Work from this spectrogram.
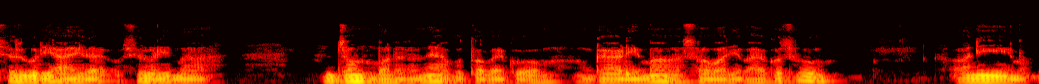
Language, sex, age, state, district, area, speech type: Nepali, male, 60+, West Bengal, Kalimpong, rural, spontaneous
